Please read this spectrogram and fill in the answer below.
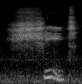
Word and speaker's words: sheet: __ ] of paper oh I think you're mispronouncing one word it's sheet of paper sheet okay oh my goodness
